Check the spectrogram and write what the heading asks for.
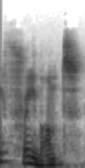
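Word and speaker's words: Frémont: I think you say his name that way, Fremont, but it's got a little accent of the Fremont.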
